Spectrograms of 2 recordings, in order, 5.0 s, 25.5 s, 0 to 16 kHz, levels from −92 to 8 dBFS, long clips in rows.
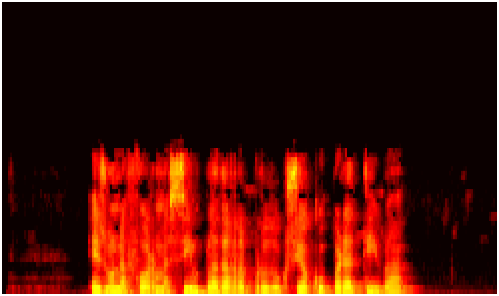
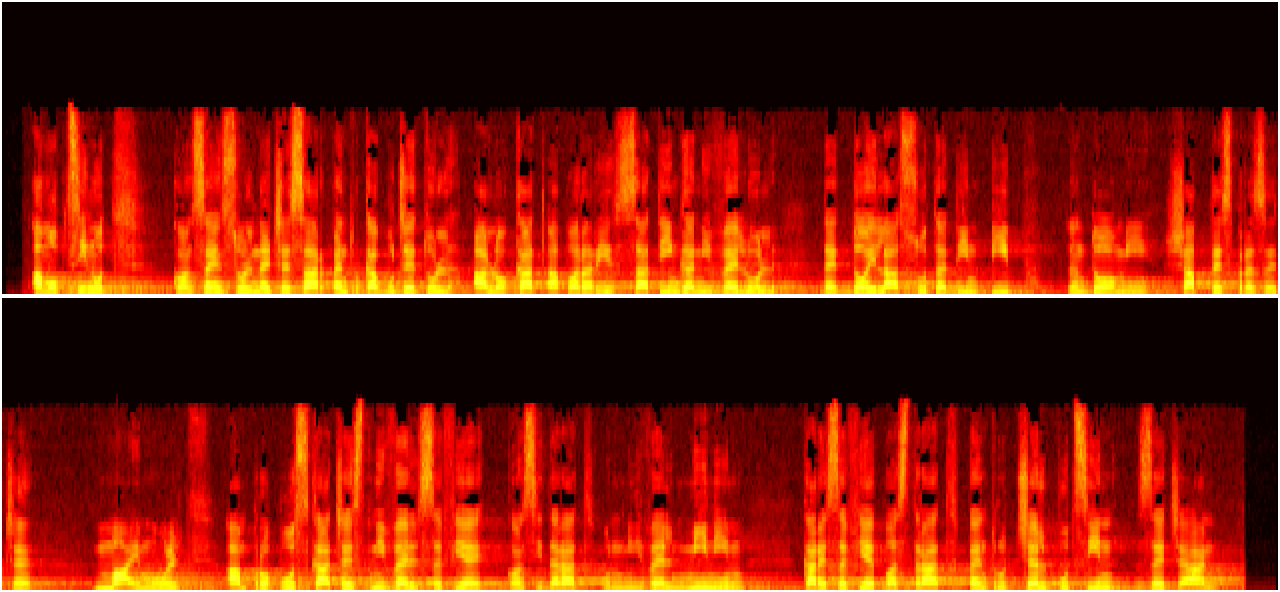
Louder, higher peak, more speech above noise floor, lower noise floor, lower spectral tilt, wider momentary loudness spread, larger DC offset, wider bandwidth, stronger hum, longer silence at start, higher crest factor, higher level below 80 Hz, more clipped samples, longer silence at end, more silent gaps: second, -22 LUFS vs -19 LUFS; second, -6 dBFS vs 0 dBFS; first, 52 dB vs 23 dB; first, -73 dBFS vs -41 dBFS; about the same, -4 dB/octave vs -4 dB/octave; second, 5 LU vs 10 LU; neither; second, 8.2 kHz vs 11 kHz; neither; first, 0.9 s vs 0.3 s; about the same, 16 dB vs 20 dB; about the same, -64 dBFS vs -64 dBFS; neither; first, 0.85 s vs 0.35 s; neither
